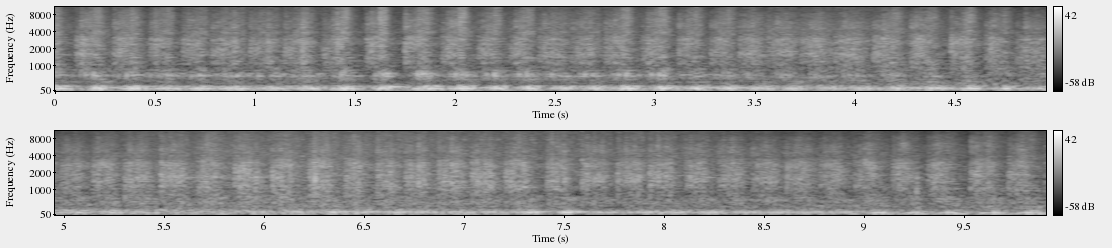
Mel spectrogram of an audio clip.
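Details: Engine idles rough and uneven with irregular stumbles about three times a second, missing on a cylinder; no black smoke, owner suspects a bad injector, not confirmed.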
